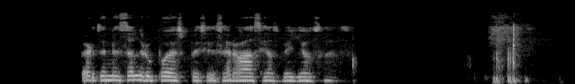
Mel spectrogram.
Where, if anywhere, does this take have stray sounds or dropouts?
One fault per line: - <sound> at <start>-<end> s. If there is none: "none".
none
